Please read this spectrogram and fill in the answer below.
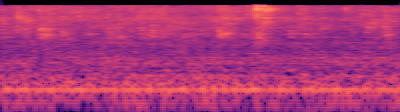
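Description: Water running and trickling into a fish tank from a hose, a steady watery noise with a low steady hum underneath.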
